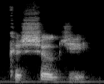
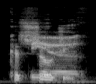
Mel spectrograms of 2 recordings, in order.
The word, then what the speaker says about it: Khashoggi: They pronounced it Jamal Khashoggi. Khashoggi. The last G is like a J. Okay. The first G is pronounced like a regular G.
